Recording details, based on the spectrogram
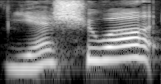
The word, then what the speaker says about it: Yeshua: And the name Jesus, probably more accurately pronounced Yeshua in Hebrew, is really similar to the name Joshua, which means Savior.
